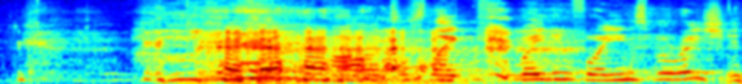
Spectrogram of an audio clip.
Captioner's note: laughter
